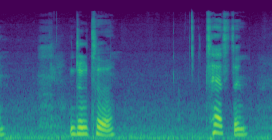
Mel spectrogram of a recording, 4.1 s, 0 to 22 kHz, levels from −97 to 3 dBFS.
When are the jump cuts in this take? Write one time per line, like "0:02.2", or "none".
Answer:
none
